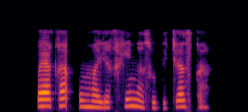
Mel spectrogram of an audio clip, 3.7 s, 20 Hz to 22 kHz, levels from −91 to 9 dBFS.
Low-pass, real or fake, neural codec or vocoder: 7.2 kHz; fake; codec, 16 kHz, 4 kbps, FunCodec, trained on LibriTTS, 50 frames a second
